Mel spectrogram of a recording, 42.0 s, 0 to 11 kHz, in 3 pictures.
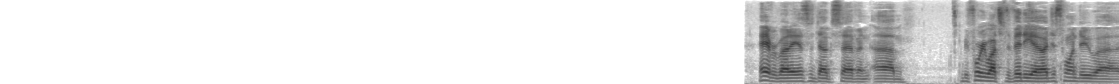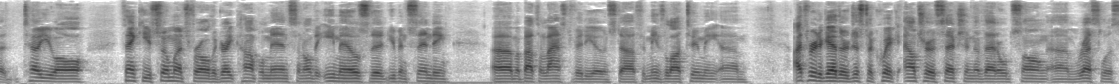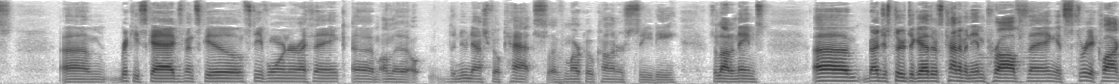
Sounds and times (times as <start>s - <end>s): Speech: 9.5s - 41.9s.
